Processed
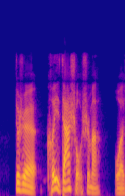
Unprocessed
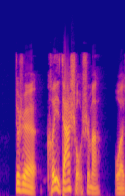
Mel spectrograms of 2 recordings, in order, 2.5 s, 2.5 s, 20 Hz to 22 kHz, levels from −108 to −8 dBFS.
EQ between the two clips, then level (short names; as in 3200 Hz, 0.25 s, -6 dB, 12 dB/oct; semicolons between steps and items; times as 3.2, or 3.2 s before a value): running mean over 11 samples; 0.0 dB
